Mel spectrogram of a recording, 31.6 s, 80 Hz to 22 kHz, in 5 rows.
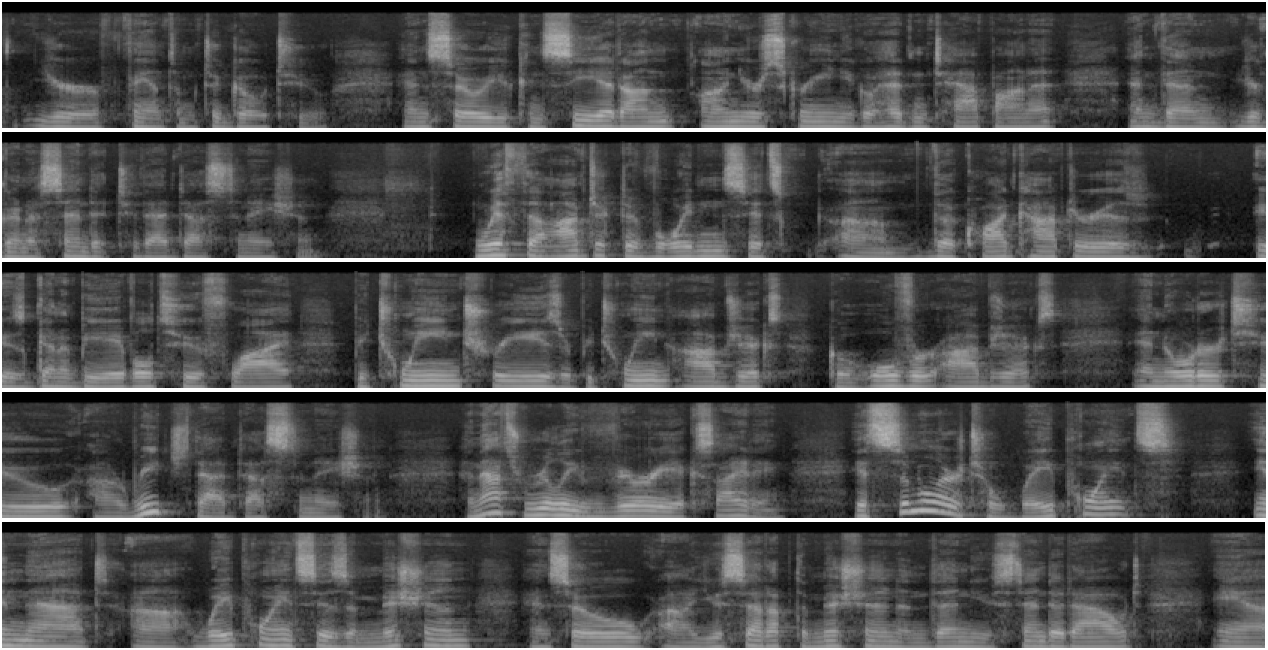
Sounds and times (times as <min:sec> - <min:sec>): Speech: 0:00.0 - 0:08.0, 0:08.7 - 0:31.5.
